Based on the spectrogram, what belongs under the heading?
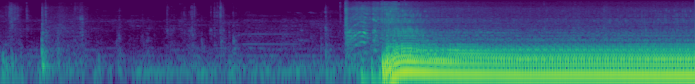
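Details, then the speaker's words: Homemade custom exhaust: the engine catches and settles into a loud, deep, even burble with a steady low drone; sounds good. "doesn't sound too bad actually"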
